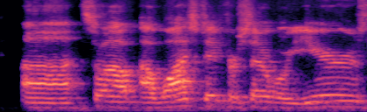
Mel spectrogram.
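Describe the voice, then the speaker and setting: A man with an American accent talks in a monotone, flat intonation. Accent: Southern accent (joked as Michigan). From Mississippi, US South. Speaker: property developer. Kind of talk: public forum presentation. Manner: halting, many fillers and repetitions.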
